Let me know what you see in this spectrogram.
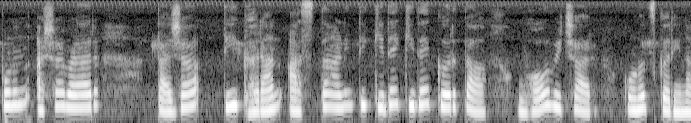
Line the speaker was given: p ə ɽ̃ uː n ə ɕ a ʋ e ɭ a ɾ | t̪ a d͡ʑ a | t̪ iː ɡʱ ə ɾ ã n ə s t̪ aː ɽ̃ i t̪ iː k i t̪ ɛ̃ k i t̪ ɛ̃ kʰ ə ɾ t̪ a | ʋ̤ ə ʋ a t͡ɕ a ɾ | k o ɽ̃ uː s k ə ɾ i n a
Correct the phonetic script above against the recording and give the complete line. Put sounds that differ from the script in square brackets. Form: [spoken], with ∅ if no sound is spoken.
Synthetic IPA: p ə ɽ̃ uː n ə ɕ a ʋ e ɭ a ɾ | t̪ a d͡ʑ a | t̪ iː ɡʱ ə ɾ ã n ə s t̪ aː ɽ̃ i t̪ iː k i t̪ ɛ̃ k i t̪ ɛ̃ [k] ə ɾ t̪ a | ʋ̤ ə ʋ [i] t͡ɕ a ɾ | k o ɽ̃ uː [t͡s] k ə ɾ i n a

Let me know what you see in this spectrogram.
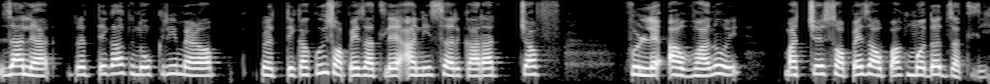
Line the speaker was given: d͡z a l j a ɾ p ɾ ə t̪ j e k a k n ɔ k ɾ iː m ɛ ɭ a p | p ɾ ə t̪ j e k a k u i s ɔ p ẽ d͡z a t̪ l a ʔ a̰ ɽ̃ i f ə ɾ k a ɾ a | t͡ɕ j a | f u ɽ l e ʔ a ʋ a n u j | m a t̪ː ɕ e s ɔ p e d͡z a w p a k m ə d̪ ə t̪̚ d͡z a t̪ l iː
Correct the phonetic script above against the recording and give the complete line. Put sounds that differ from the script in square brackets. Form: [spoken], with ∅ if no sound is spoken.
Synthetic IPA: d͡z a l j a ɾ p ɾ ə t̪ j e k a k n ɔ k ɾ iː m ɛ ɭ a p | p ɾ ə t̪ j e k a k u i s ɔ p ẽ d͡z a t̪ l [e] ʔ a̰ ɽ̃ i [s] ə ɾ k a ɾ a | t͡ɕ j a | f u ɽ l e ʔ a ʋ a n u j | m a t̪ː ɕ e s ɔ p e d͡z a w p a k m ə d̪ ə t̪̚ d͡z a t̪ l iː

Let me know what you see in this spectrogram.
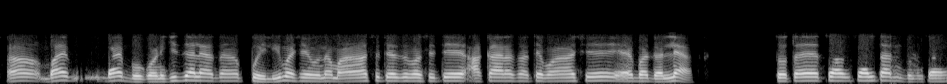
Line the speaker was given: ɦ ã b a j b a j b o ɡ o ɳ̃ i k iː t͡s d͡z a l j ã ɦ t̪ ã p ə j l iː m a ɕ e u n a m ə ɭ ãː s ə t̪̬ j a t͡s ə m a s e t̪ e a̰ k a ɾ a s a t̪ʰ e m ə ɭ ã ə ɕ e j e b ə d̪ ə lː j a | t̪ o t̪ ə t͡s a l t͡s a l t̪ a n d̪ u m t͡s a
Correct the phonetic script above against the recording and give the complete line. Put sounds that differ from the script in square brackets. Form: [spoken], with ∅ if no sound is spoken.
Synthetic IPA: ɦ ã b a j b a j b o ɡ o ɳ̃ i k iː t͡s d͡z a l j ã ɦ t̪ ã p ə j l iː m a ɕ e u n a m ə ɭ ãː s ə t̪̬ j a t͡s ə m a s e t̪ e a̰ k a ɾ a s a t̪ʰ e m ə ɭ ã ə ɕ e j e b ə d̪ ə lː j a | t̪ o t̪ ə t͡s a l t͡s a l t̪ a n [t̪] u m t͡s a

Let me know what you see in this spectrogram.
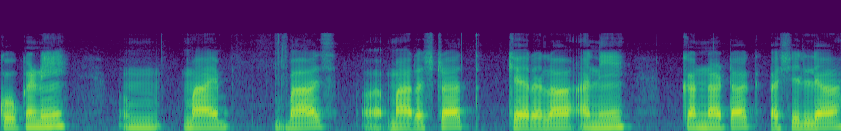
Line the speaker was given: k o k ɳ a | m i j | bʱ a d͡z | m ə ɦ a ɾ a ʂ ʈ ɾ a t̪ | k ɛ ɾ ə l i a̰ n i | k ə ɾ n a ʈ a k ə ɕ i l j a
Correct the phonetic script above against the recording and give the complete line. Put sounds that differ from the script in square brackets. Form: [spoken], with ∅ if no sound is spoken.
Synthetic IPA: k o k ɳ [i] | m [a] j | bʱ a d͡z | m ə ɦ a ɾ a ʂ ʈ ɾ a t̪ | k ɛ ɾ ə l [a] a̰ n i | k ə ɾ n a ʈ [ə] k ə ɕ i l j a

